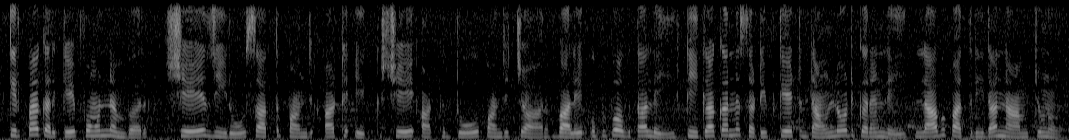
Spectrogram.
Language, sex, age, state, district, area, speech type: Punjabi, female, 18-30, Punjab, Shaheed Bhagat Singh Nagar, urban, read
